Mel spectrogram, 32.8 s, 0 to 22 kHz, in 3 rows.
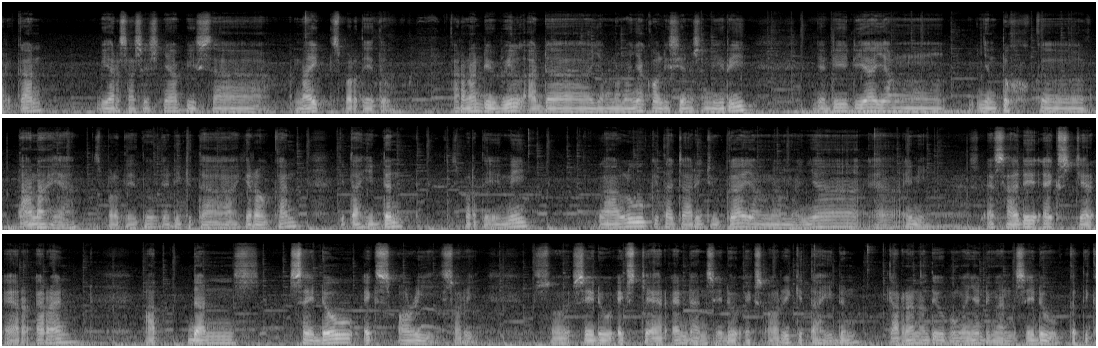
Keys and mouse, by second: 0.1-1.7 drag, 16.4-19.7 drag, 30.3-32.2 drag.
